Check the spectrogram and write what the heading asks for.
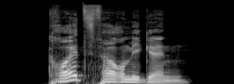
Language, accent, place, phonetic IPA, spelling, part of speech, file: German, Germany, Berlin, [ˈkʁɔɪ̯t͡sˌfœʁmɪɡn̩], kreuzförmigen, adjective, De-kreuzförmigen.ogg
- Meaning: inflection of kreuzförmig: 1. strong genitive masculine/neuter singular 2. weak/mixed genitive/dative all-gender singular 3. strong/weak/mixed accusative masculine singular 4. strong dative plural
